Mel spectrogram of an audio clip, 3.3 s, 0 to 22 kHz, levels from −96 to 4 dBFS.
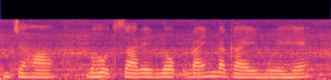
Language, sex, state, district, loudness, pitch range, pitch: Hindi, female, Arunachal Pradesh, Lower Dibang Valley, -14 LUFS, 170-190 Hz, 180 Hz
